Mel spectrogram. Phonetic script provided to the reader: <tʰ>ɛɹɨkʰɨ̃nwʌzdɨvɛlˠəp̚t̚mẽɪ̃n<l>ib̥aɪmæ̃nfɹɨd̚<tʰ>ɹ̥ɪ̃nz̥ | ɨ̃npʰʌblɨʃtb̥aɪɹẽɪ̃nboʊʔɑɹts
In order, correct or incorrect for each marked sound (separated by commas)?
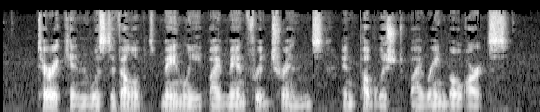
correct, correct, correct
